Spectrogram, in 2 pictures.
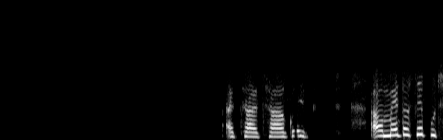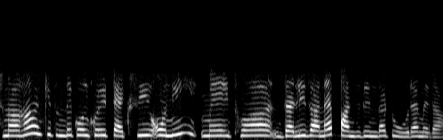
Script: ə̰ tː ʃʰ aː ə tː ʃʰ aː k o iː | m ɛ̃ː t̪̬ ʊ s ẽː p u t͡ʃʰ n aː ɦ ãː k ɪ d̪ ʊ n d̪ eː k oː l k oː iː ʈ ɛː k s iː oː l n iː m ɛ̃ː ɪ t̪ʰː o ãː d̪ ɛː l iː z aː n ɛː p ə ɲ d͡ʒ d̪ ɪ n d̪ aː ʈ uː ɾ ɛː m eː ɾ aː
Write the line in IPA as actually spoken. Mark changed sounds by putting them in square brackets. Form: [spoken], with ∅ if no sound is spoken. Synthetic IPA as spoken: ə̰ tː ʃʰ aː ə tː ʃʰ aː k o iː | m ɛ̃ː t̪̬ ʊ s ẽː p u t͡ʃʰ n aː ɦ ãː k ɪ [t̪] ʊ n d̪ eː k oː l k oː iː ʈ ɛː k s iː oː [∅] n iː m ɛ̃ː ɪ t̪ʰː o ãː d̪ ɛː l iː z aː n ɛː p ə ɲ d͡ʒ d̪ ɪ n d̪ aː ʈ uː ɾ ɛː m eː ɾ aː

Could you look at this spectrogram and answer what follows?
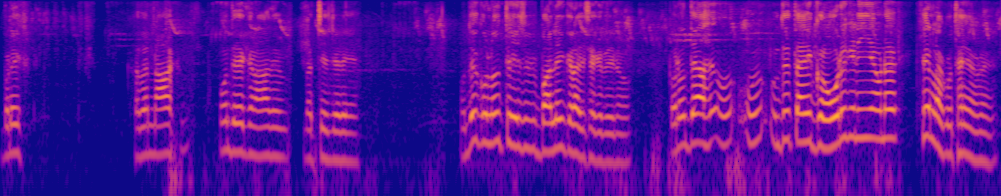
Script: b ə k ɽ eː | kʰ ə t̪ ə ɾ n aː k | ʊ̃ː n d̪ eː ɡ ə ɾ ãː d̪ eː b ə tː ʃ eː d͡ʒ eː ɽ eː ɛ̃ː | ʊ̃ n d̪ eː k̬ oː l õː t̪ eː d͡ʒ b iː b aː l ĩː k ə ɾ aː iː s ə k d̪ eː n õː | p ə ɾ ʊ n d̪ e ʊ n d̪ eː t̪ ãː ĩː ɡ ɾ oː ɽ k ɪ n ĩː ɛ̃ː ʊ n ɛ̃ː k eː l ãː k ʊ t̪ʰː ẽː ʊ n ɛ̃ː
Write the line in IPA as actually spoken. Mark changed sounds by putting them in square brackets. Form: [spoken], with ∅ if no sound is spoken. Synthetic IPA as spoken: b ə [∅] ɽ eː | kʰ ə t̪ ə ɾ n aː k | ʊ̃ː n d̪ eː ɡ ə ɾ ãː d̪ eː b ə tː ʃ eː d͡ʒ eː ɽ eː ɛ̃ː | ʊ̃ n d̪ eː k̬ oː l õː t̪ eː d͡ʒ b iː b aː l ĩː k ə ɾ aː iː s ə k d̪ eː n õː | p ə ɾ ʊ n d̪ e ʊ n d̪ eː t̪ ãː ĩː ɡ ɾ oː ɽ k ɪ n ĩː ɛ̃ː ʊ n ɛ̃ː [kʰ] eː l ãː k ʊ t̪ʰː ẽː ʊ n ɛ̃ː

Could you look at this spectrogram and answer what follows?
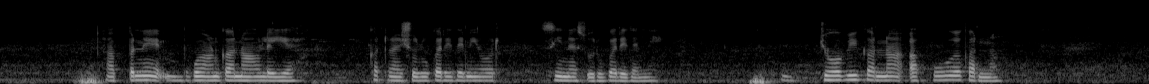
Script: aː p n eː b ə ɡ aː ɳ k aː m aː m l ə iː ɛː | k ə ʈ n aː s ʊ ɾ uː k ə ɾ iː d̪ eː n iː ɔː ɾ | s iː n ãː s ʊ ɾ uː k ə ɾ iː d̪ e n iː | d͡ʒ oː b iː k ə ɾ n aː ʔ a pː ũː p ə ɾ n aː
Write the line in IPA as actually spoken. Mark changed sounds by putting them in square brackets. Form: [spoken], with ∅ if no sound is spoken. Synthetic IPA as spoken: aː p n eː b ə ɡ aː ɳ k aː [n] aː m l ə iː ɛː | k ə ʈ n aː [ʃ] ʊ ɾ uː k ə ɾ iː d̪ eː n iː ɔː ɾ | s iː n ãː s ʊ ɾ uː k ə ɾ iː d̪ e n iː | d͡ʒ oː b iː k ə ɾ n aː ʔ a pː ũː [k] ə ɾ n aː

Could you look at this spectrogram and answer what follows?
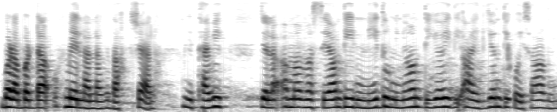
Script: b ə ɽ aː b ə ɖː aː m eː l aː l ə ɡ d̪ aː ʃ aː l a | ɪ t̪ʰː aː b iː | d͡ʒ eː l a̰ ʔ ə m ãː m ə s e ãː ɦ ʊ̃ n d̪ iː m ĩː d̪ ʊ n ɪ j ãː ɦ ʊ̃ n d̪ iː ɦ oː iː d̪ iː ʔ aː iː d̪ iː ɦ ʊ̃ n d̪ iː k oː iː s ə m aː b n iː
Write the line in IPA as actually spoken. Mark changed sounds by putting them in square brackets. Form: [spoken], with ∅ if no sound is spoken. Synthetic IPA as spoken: b ə ɽ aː b ə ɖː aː m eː l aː l ə ɡ d̪ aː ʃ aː l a | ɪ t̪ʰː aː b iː | d͡ʒ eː l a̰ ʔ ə m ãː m ə s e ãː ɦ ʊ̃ n d̪ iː [n] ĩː d̪ ʊ n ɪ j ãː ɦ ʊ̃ n d̪ iː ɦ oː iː d̪ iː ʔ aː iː d̪ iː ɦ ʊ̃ n d̪ iː k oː iː s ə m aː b n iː

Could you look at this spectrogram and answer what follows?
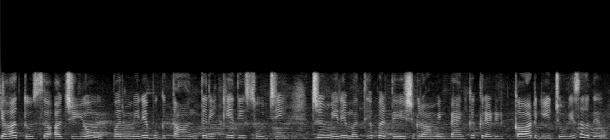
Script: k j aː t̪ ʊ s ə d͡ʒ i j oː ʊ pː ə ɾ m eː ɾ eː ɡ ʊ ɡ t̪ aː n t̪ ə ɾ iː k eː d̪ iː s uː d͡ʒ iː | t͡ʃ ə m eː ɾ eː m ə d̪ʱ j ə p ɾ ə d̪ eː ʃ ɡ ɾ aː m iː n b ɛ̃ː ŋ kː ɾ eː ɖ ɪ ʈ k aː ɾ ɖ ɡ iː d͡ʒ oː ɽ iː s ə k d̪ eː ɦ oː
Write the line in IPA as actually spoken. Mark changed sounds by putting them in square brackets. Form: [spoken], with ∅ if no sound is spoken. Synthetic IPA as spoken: k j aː t̪ ʊ s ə d͡ʒ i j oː ʊ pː ə ɾ m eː ɾ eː [b] ʊ ɡ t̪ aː n t̪ ə ɾ iː k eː d̪ iː s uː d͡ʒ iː | t͡ʃ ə m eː ɾ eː m ə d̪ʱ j ə p ɾ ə d̪ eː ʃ ɡ ɾ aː m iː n b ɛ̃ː ŋ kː ɾ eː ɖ ɪ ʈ k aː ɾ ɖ ɡ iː d͡ʒ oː ɽ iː s ə k d̪ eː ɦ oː

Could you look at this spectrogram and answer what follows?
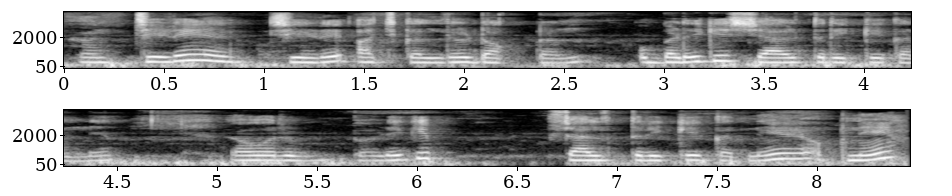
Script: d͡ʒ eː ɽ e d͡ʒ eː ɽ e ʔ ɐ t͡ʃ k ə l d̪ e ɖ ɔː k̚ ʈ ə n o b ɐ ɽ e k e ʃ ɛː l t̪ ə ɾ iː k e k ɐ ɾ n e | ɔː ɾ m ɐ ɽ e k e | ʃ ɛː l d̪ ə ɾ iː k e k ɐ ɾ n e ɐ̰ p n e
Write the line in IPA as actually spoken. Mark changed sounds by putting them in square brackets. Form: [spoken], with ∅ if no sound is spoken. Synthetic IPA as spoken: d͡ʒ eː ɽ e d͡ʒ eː ɽ e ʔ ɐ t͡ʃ k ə l d̪ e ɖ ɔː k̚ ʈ ə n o b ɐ ɽ e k e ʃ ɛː l t̪ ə ɾ iː k e k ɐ ɾ n e | ɔː ɾ [b] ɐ ɽ e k e | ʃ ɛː l [t̪] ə ɾ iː k e k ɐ ɾ n e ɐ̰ p n e

